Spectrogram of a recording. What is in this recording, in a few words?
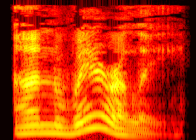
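"unwarily", English, British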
